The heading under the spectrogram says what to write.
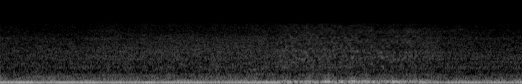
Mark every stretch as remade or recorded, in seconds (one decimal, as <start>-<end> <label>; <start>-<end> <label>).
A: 0.0-2.8 recorded; 2.8-4.2 remade; 4.2-5.2 recorded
